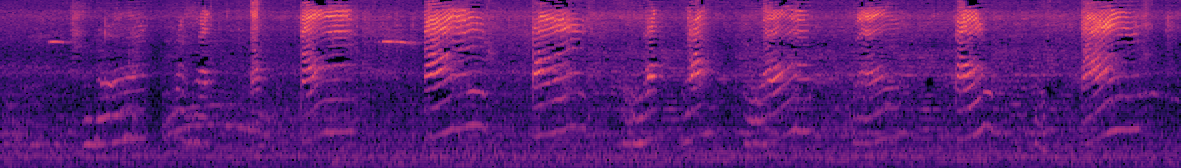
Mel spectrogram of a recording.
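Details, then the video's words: Female cat, recently spayed and unwell from an infected internal suture, complaining of pain while a second cat comes to check on her; a steady stream of short, plaintive meows, about one per second, rising and dipping in pitch. "My cat trying to tell me she is in pain"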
